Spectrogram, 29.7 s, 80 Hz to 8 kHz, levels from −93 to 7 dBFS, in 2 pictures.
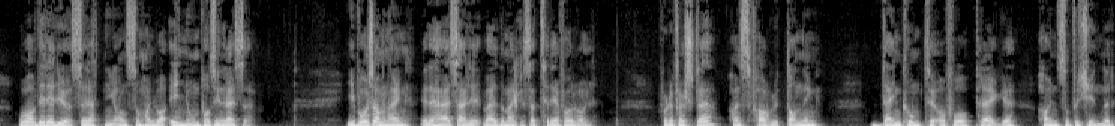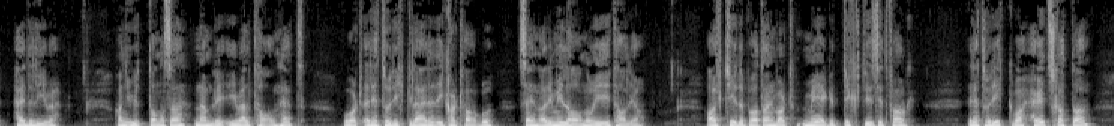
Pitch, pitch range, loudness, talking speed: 150 Hz, 140-165 Hz, -13 LUFS, 145 wpm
